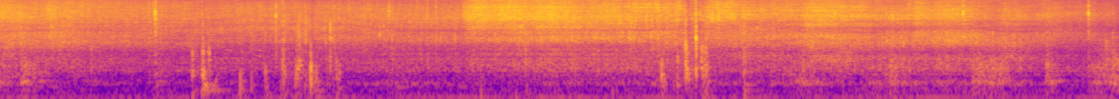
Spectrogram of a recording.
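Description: Chicken frying in masala in a pan on a gas burner, sizzling steadily while a metal spoon stirs and knocks against the pan a few times. About five seconds in, the sizzle turns louder and hissier as water is poured into the hot pan.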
